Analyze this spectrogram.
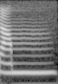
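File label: "gam3", Cantonese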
